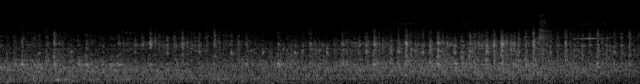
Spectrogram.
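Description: A train running on the rails out of sight: a steady rumble and hiss with rapid clicking from the wheels and track, fading near the end.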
